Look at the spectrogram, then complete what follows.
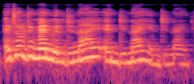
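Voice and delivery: ordinary talk, nothing marked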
